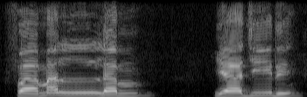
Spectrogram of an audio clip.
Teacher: এই মিম দিয়ে এই তাসদিদ ওয়ালা লামকে ধরবে মাঝখানে নুনটা বাদ যাবে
